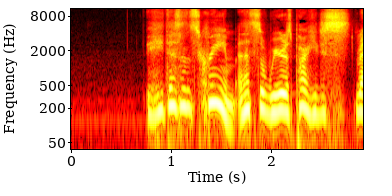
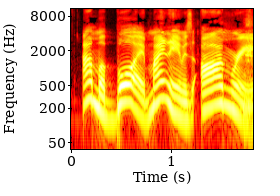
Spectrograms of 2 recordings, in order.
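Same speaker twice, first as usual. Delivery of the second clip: put-on louder, higher goofy kid voice; mock eager boy; 6 semitones higher, 5 dB louder than usual. Boy introduces himself to the little man, mock eager kid voice. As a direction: announce it loud and high like a clueless kid. Boy answers man who thinks him god.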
